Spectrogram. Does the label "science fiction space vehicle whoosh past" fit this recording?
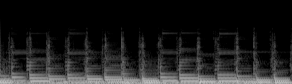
No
